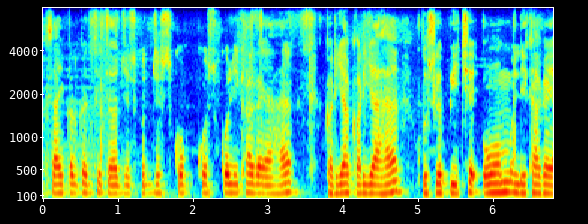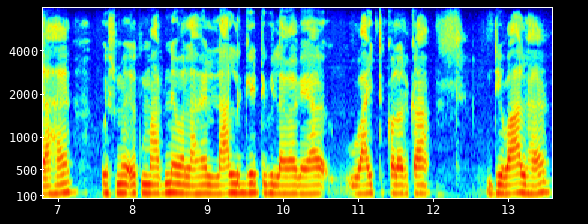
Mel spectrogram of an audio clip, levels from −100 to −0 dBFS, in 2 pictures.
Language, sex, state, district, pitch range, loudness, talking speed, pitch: Bajjika, male, Bihar, Vaishali, 130-140 Hz, -18 LUFS, 145 wpm, 135 Hz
